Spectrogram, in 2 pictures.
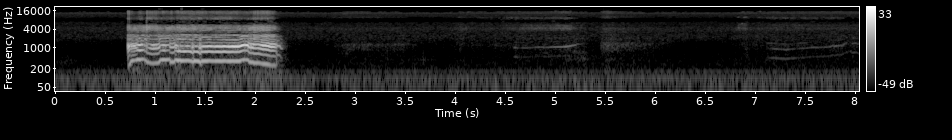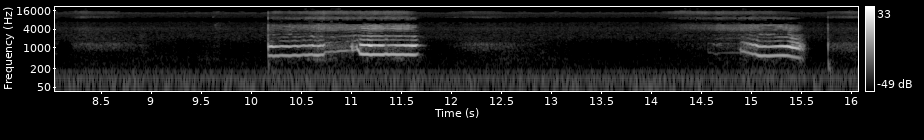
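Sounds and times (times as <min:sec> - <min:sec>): dog snoring with nasal whistle: 0:00.7 - 0:02.3, 0:04.4 - 0:05.9, 0:06.8 - 0:08.8, 0:10.2 - 0:12.6, 0:14.2 - 0:16.0.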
